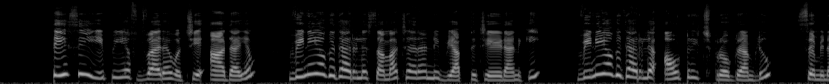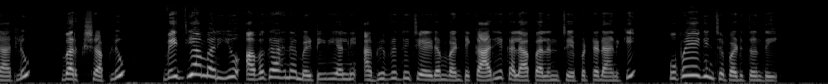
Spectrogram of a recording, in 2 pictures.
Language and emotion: Telugu, neutral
